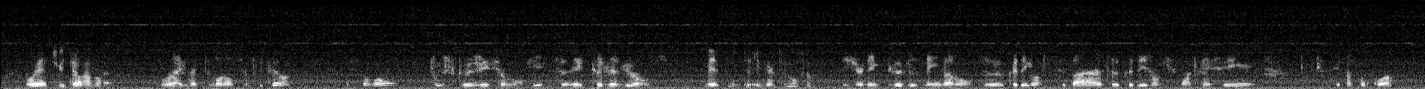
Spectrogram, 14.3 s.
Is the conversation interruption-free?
Yes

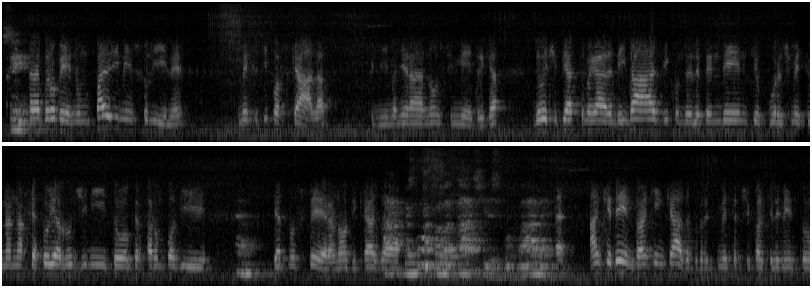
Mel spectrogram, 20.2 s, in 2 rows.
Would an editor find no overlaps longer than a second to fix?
Yes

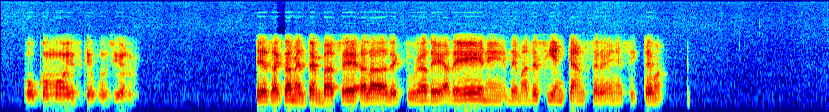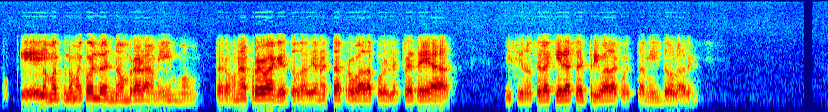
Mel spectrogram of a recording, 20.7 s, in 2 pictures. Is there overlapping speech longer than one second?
No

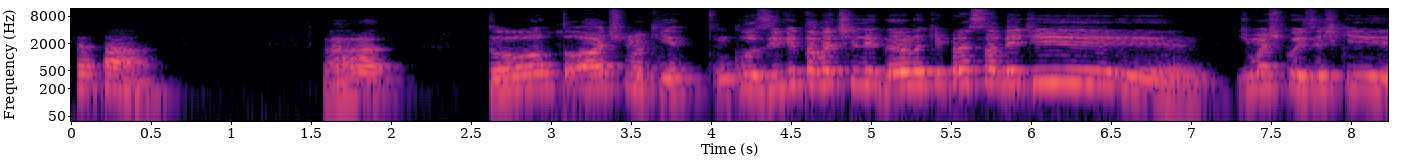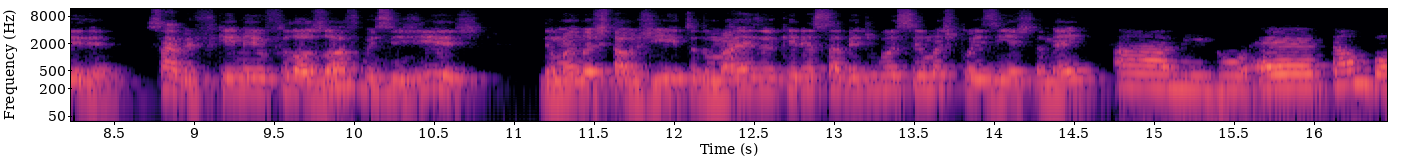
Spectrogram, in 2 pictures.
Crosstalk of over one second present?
No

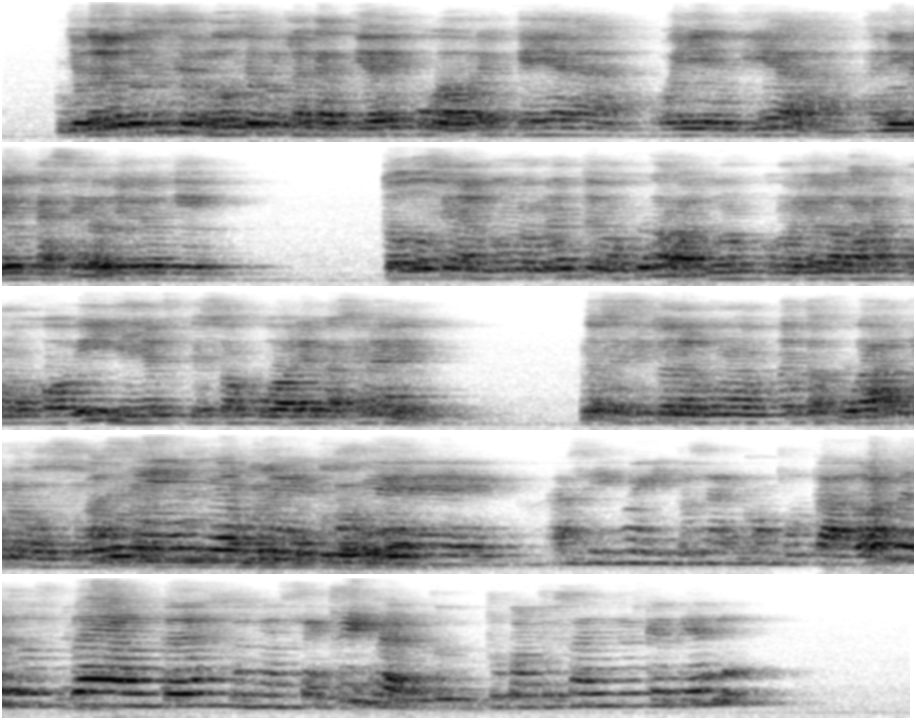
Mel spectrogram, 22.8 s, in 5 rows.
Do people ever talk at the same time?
Yes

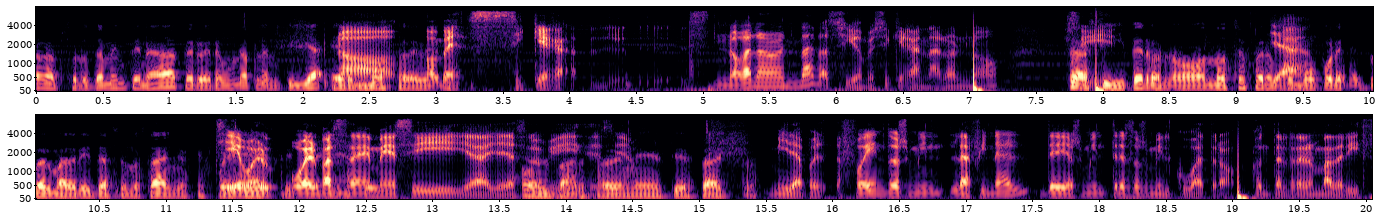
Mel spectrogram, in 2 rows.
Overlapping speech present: Yes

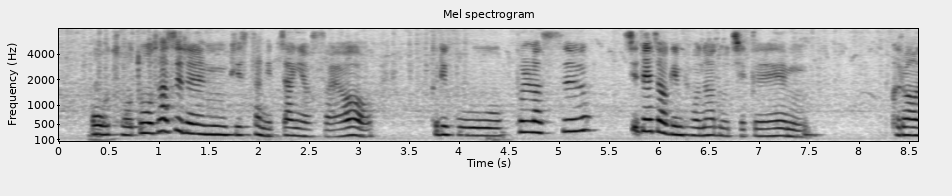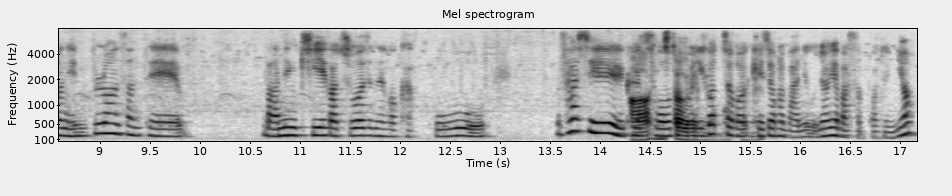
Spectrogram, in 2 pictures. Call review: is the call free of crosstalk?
No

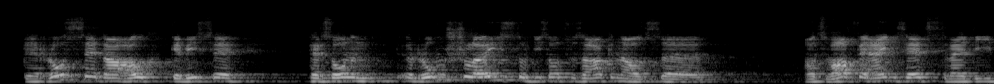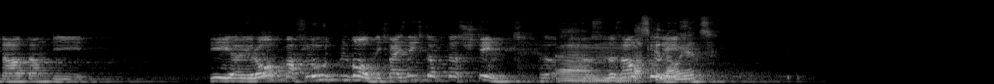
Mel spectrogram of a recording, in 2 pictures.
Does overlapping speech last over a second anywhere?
Yes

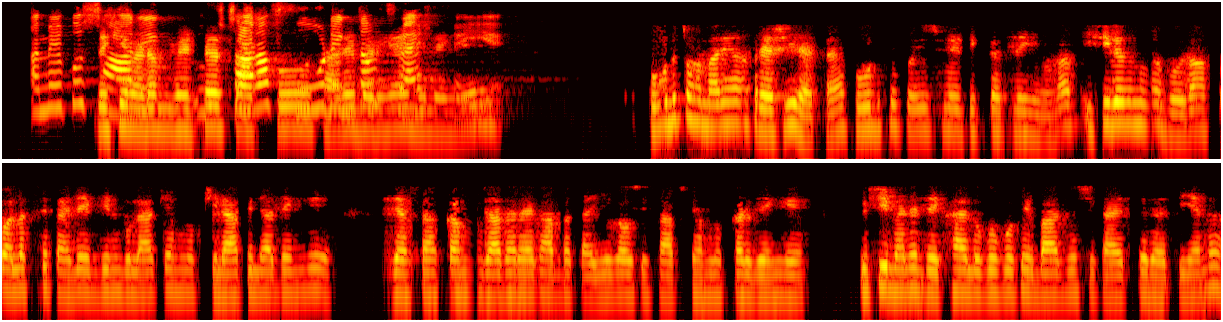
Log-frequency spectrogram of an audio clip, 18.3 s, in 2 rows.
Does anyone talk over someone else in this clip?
Yes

